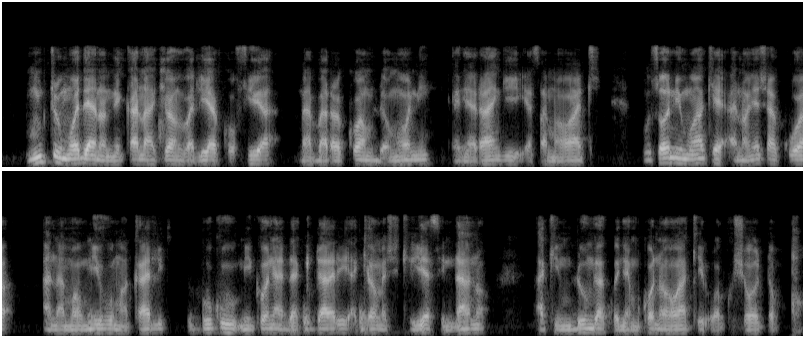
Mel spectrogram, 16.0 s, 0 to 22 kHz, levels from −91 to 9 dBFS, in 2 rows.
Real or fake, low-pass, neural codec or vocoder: fake; 7.2 kHz; codec, 24 kHz, 3 kbps, HILCodec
